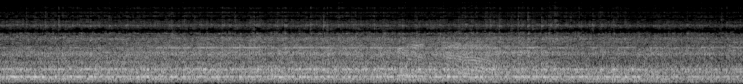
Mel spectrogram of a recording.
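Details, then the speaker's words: Cincinnati O-8 production milling machine, converted to run on 480 V 3-phase 60 Hz, running: a steady, harsh rattling drone under the motor hum. It was traced to a worn aluminum drive belt pulley on a steel spline shaft. "I thought it did, but no harm in checking again and trying to see what makes that noise. I don't like that noise."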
